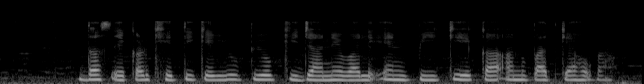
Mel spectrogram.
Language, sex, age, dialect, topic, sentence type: Hindi, female, 18-24, Marwari Dhudhari, agriculture, question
